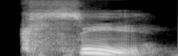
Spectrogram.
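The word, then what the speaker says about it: xi: often in English, but it's the sound that X makes in axe. Okay. So you actually take a K and an S and you stick them together. Axe. Okay. So ks, ksi. Try that. Ksi. Good, yeah. So you have the k and the s together.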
